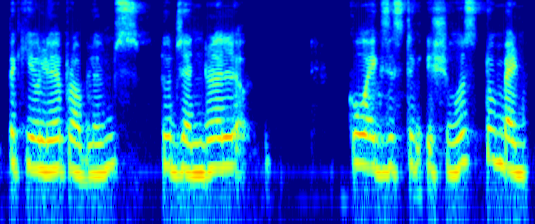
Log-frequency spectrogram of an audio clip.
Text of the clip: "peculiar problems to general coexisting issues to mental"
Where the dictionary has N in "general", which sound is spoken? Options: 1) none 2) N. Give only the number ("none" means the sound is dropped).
2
